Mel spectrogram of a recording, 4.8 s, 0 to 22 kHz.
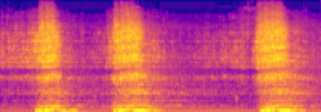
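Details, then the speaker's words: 1972 Rover P6 3500 V8 automatic with the rear exhaust box removed (the old one had a hole): a deep, booming V8 rumble through three short throttle blips, far too loud and open from the missing rear muffler. "yeah I thought about straight piping it from there to the box but yeah you need that back Muffler that is loud"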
